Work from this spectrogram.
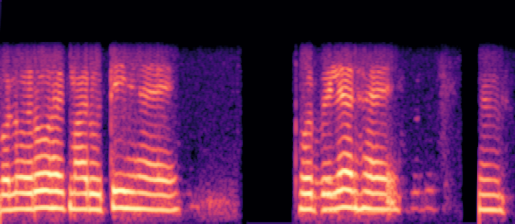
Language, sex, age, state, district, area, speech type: Hindi, female, 60+, Uttar Pradesh, Pratapgarh, rural, conversation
